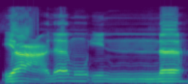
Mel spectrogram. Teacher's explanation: Ya, kemudian di sini huruf ain sukun. Ain itu ada sifat namanya sifat bainiyah, tengah-tengah antara syiddah dan rakhawah, yaitu kalau syiddah suaranya tertahan, kalau rakhawah suara mengalir, tapi ain di antara kedua-duanya.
